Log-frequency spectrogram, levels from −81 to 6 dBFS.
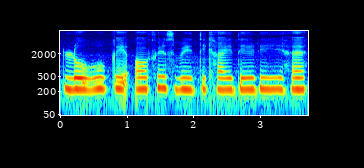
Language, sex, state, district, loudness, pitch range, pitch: Hindi, female, Bihar, Patna, -15 LUFS, 225-230 Hz, 230 Hz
